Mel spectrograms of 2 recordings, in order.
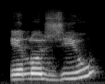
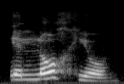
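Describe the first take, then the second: First: Said in the usual way. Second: "elogio" slowly, stressed LO, g as h; Spanish pronunciation. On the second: Shown as a demonstration. Teacher reading the list, "elogio" as Spanish e-LO-hio. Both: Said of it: "diferença entre as palavras heterotônicas".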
